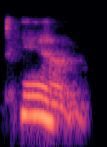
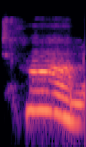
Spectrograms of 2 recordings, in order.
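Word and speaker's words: 谭: Ah Quin's real last name in Chinese is pronounced Tan in Mandarin, like the author Amy Tan of the Joy Luck Club. It is also pronounced Tom in Cantonese.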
